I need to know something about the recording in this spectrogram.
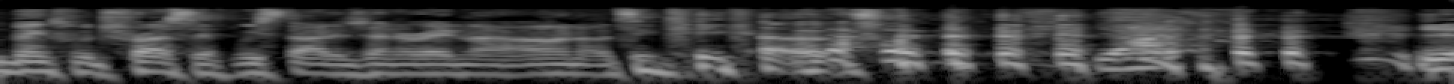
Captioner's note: laughing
